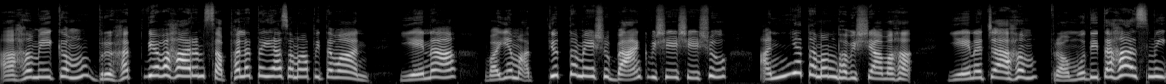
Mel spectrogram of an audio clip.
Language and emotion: Sanskrit, happy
